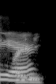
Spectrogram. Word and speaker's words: Freire: That's actually pronounced Freire. Freire. He's Brazilian.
